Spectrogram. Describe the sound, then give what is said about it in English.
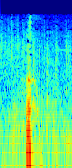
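A single short bird call, like a pigeon's coo, sounds once over a faint, steady background hiss, then fades quickly into quiet noise. “Not the prettiest birds alive.”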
